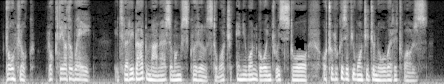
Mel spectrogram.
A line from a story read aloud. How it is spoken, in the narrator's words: Truffle Hunter whispered in Caspian's ear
